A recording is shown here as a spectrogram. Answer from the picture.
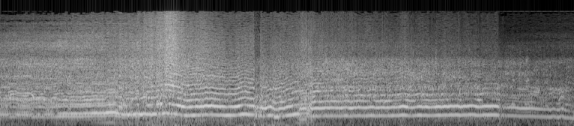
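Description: Rally car engine running hard at high revs, held at a fairly steady high pitch with brief dips when the driver lifts, around a second and a half in and again near the middle.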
